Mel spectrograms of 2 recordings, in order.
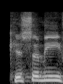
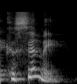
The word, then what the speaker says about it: Kissimmee: Kissimmee, Florida Everybody on their way to Disney wants to stop in Kissimmee. And I would say Kissimmee.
